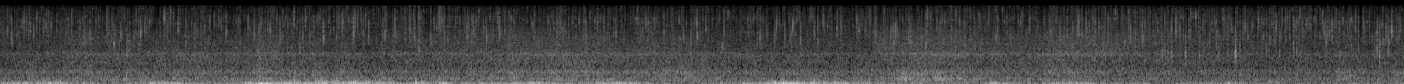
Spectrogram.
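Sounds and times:
water dripping and splashing inside an ocean cave: 0.0s - 14.0s.

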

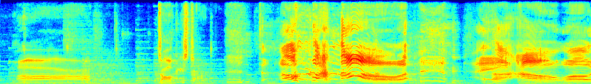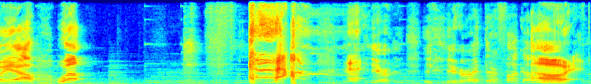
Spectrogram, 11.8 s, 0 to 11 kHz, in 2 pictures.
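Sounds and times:
speech: 0.2s - 6.8s, 9.6s - 11.8s
laughter: 2.3s - 5.6s, 8.4s - 10.8s
person clearing their throat: 8.4s - 9.6s
person coughing: 8.4s - 9.6s.

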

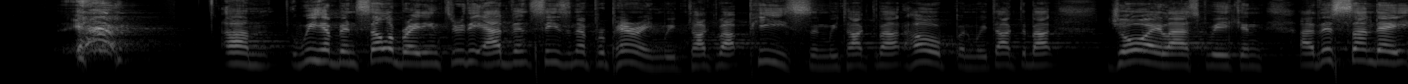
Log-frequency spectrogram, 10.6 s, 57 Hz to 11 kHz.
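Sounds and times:
person coughing during a church service: 0.6s - 1.1s
speech: 1.7s - 10.5s.

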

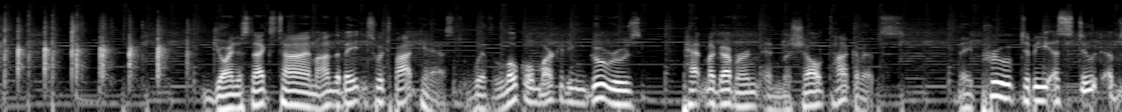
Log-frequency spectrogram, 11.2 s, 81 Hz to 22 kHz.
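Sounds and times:
hand claps from a few people: 0.0s - 2.1s
speech: 2.1s - 11.2s.

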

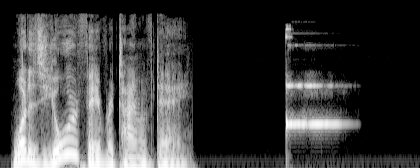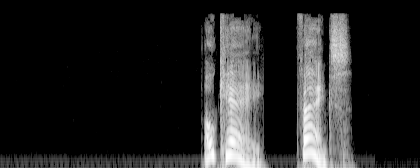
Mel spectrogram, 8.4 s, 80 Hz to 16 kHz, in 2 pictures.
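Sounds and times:
speech: 0.1s - 2.0s, 6.2s - 7.8s
single clear bell ding: 2.9s - 3.6s.

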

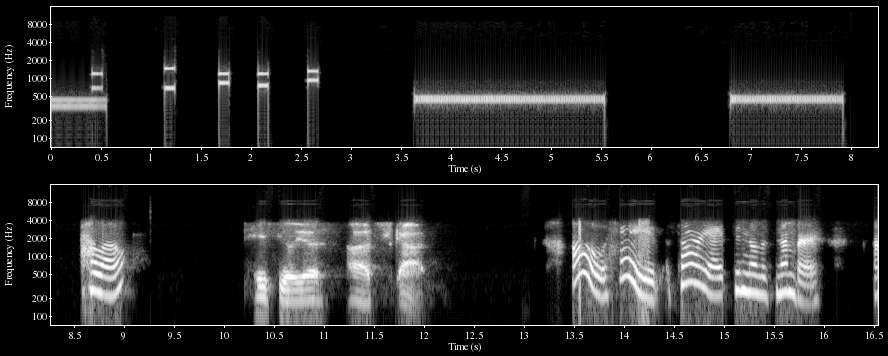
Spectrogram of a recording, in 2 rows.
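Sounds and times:
telephone dial tone: 3.6s - 5.6s, 6.8s - 7.9s
speech: 8.6s - 9.1s, 10.3s - 12.1s, 13.6s - 16.5s.

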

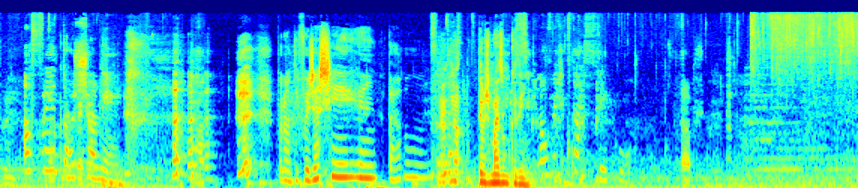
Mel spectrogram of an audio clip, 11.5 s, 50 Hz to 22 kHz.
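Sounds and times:
speech: 0.9s - 2.9s, 3.7s - 8.2s
cold tap water running to rinse hair: 10.0s - 11.4s.

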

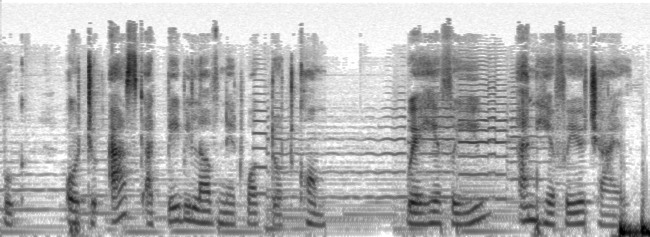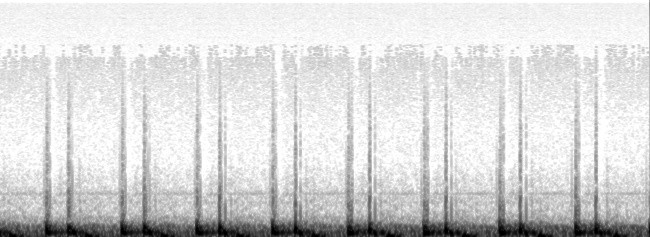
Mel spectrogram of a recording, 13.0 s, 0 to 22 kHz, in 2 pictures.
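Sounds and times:
speech: 0.0s - 3.4s, 4.0s - 6.4s
baby's heartbeat: 6.2s - 13.0s.

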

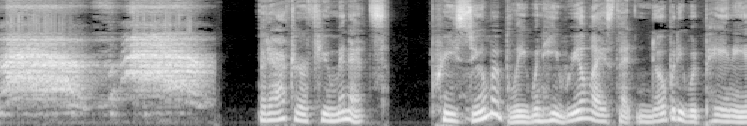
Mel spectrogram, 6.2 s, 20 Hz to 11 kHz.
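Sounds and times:
boy screaming: 0.0s - 1.8s
speech: 2.2s - 6.2s.

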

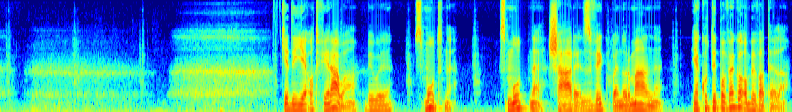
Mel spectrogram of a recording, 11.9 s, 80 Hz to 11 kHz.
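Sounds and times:
woman taking slow heavy deep breaths: 0.0s - 4.2s
speech: 4.2s - 6.9s, 7.5s - 11.8s.

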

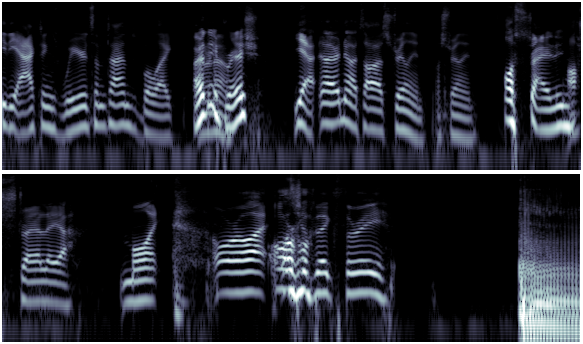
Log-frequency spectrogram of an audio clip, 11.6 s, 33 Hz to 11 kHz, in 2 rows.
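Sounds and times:
speech: 0.0s - 9.8s
buzzing fart-like raspberry made with the lips: 11.0s - 11.5s.

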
